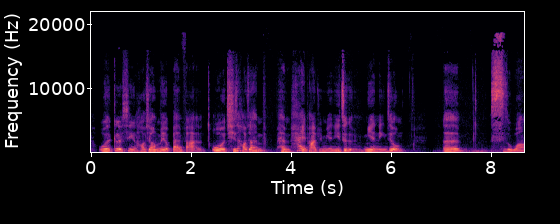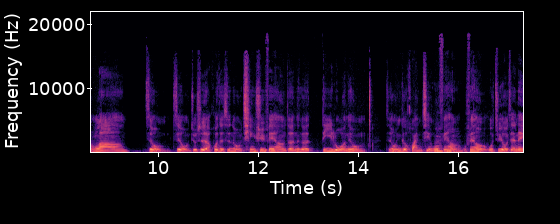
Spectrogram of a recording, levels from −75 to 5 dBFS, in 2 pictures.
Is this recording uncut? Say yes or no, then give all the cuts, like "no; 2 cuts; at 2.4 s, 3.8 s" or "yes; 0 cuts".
yes; 0 cuts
